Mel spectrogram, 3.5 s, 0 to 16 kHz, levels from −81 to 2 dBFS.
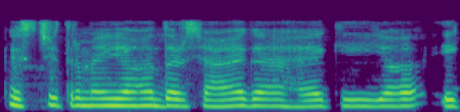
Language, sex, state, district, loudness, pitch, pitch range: Hindi, female, Bihar, Gopalganj, -16 LUFS, 220 Hz, 210-225 Hz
